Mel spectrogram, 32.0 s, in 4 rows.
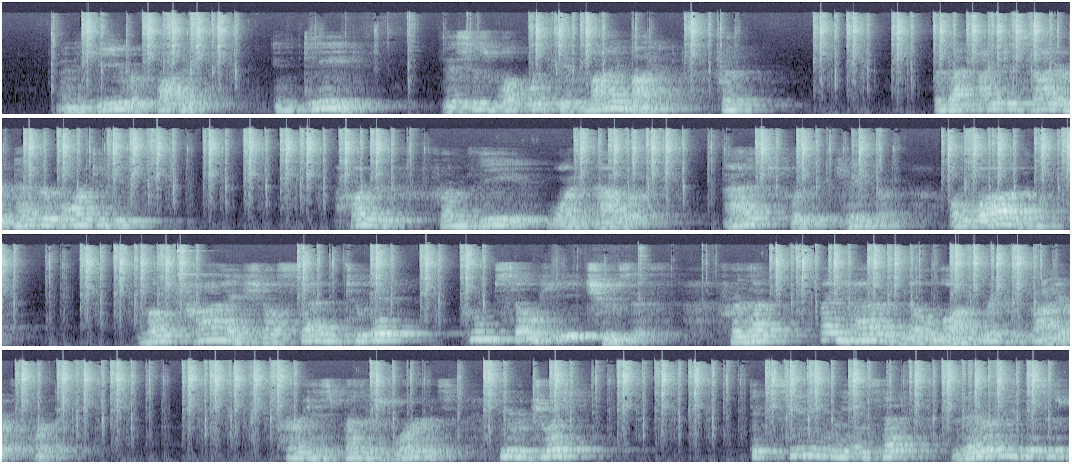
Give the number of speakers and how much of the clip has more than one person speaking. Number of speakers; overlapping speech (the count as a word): one, no overlap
